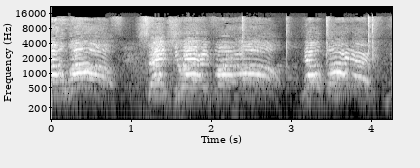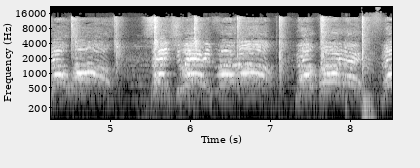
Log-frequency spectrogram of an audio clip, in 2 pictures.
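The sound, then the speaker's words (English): Protesters heckle Homeland Security Secretary Kirstjen Nielsen at a Mexican restaurant near the White House, shouting in loud, rhythmic group chants. Sharp bursts of voices repeat many times with brief pauses between them. “We've got some sound of people heckling her.”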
